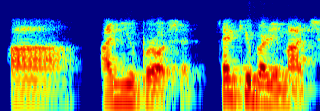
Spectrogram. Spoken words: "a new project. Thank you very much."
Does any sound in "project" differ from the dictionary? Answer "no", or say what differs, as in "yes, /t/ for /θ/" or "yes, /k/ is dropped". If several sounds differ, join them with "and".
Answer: yes, /b/ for /p/ and /ʃ/ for /dʒ/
